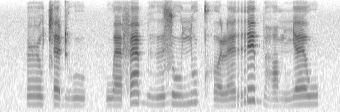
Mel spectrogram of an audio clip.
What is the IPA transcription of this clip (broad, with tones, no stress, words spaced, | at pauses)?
ʕu˨cɛ˨ɖʱu˨ | wæ˨fæ˦ bʱɨ˨˦zu˧ ɲu˦kʰɤ˨ɭɛ˧ re˦bʱɑ˨mɲɛ˧w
